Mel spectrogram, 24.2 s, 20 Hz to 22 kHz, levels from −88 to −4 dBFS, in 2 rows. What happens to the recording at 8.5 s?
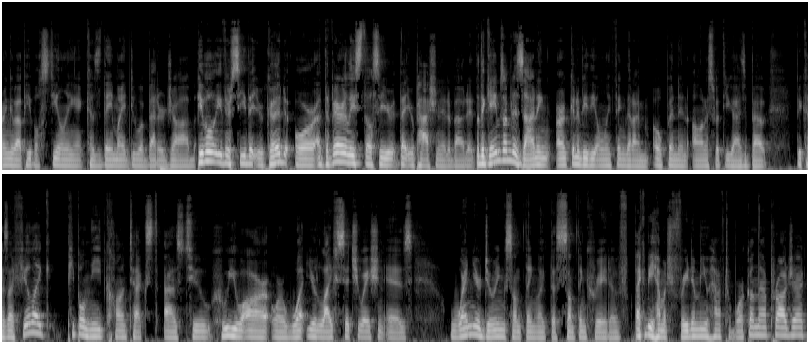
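At 8.51 s there is an underrun with held sample. The output buffer ran dry for roughly 15 ms, and the converter held its last value until data arrived again, so the waveform goes flat and the sound simply stops without much of a click. Because about 15 ms of live audio was lost during the hold, the resumed signal does not line up with where it stopped.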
